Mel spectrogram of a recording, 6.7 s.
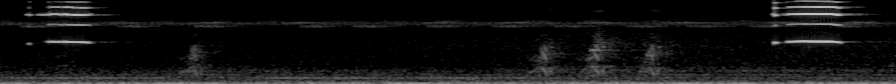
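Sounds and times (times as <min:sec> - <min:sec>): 
owl giving loud high whistled calls at Židlochovice: 0:00.2 - 0:00.8, 0:05.8 - 0:06.5.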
